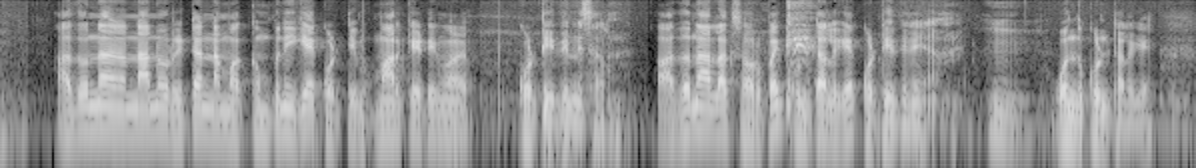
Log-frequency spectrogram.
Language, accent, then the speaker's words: Kannada; Chilakodi, Karnataka, India; ನಾವು ಚಾಮರಾಜನಗರ ಜಿಲ್ಲೆ ಕೊಳ್ಳೇಗಾಲ ತಾಲೂಕು ಚಿಲಕೋಡಿ ಗ್ರಾಮ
